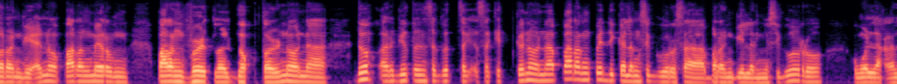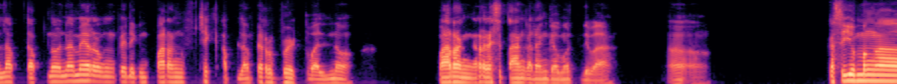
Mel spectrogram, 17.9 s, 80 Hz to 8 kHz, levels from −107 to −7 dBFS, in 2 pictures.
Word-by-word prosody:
barangay 130 -2 +1
ano, 150 +4 0
parang 150 +1 +1
merong 145 -3 +1 0.3
parang 145 -1 +7
virtual 135 -1 +3
doctor 130 0 +1
'no, 155 0 +3
na, 135 -4 0 0.2
"Dok, 205 +2 +2
argu 155 +2 -1
'tong 160 -1 -2
sagot 155 0 -4
sa - - -6 0.2
sakit 145 +1 -9
ko, 165 +2 -1
'no?" 180 - +2
na 170 0 0
parang 195 -3 +1
puwede 185 -3 -2
ka 155 - 0
lang 150 -1 +1
siguro 140 -3 -4
sa 125 -3 +1
barangay 125 +1 -2
lang 120 -1 -1
niyo 120 - -3 0.2
siguro, 145 -4 -2 0.2
kung 125 +1 -3
wala 125 - +1
kang 120 +1 -5
laptop 125 -2 -3
'no, 145 0 0
na 155 +1 +1
merong 145 -5 +2
puwedeng 130 -2 -4
parang 130 +1 -1 0.2
check-up 145 - -8
lang 110 0 -4
pero 130 -2 -1
virtual, 110 -4 -3
'no? 105 -2 -4 0.9
Parang 125 0 +5
resetahan 120 -3 +1
ka 110 - -1
ng 105 +1 -2
gamot, 100 0 -4
'di 90 - -6
ba? 85 0 -4 0.7
Oo. 85 +6 -10 1.2
Kasi 160 - +4
yung 165 0 +8
mga 160 0 +8
135 Hz, 175 wpm, -26 LUFS, 125-150 Hz, 1.2 s, yung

